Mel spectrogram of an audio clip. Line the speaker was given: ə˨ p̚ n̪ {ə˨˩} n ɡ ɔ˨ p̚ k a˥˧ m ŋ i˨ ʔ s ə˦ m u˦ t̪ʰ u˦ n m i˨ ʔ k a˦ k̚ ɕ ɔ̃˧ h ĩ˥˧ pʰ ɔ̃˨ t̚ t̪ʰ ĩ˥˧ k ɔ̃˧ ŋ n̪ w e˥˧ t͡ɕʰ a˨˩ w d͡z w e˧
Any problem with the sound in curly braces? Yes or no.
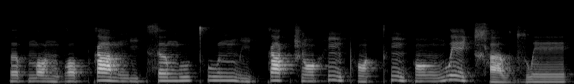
yes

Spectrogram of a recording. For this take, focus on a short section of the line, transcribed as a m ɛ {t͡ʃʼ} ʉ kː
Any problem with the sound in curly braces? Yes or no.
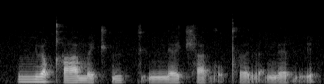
no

